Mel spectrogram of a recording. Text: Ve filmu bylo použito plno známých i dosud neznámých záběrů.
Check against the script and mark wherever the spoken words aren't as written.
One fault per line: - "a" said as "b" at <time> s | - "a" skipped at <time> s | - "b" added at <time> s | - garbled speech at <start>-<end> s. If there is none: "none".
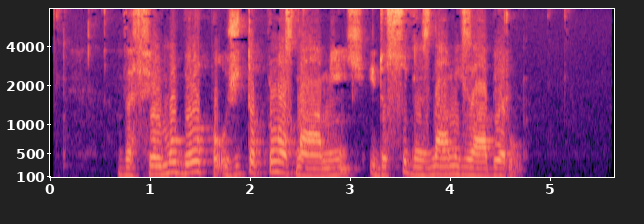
none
